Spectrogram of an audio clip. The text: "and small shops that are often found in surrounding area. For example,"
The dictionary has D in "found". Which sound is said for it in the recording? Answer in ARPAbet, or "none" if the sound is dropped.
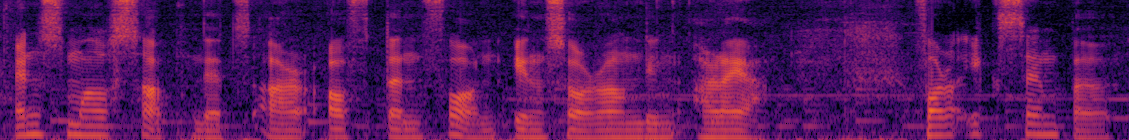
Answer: none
